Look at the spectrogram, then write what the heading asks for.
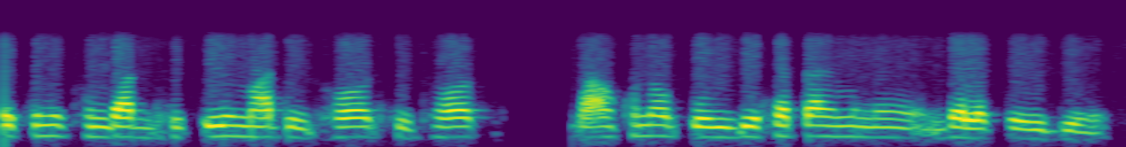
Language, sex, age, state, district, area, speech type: Assamese, female, 60+, Assam, Golaghat, urban, conversation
